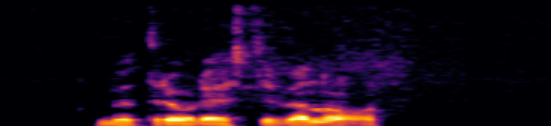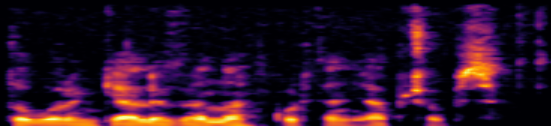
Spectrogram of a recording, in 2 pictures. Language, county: Lithuanian, Kaunas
